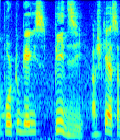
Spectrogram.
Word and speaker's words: Pizzi: de transferências em erradas que é o português Pizzi acho que essa pronúncia correta 34 anos de idade lembro muito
